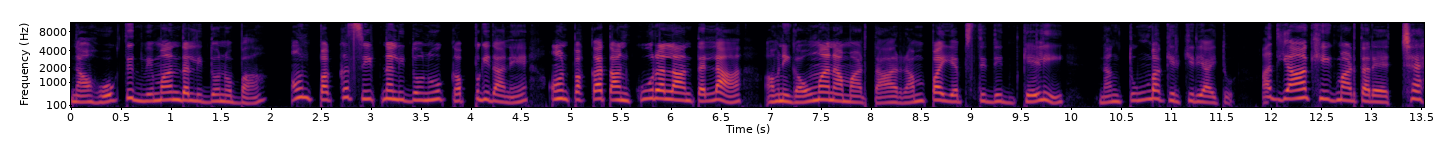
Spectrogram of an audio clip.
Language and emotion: Kannada, disgusted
